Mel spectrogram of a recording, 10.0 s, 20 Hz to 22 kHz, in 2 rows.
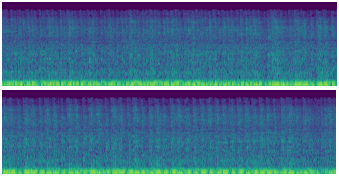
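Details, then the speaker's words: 1972 TVR 2500M after replacing a worn, noisy water pump, idling after coolant top-up during leak check: steady, even low idle with smooth beat, no whine or chirp from the front; water pump much quieter, normal idle. "everything looks good and the water pump is much quieter"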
